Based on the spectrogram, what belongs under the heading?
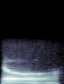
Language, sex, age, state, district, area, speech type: Bodo, male, 30-45, Assam, Baksa, urban, conversation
